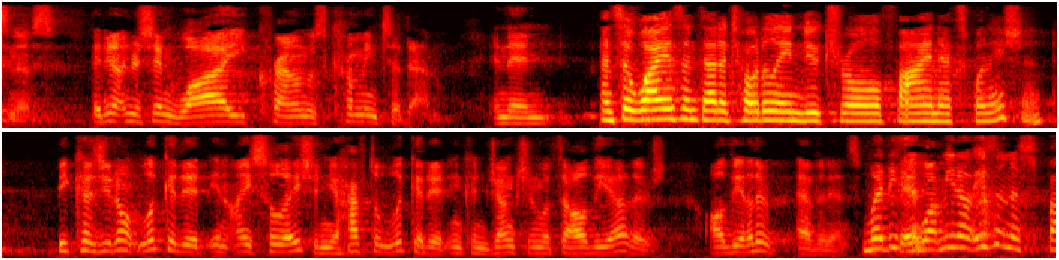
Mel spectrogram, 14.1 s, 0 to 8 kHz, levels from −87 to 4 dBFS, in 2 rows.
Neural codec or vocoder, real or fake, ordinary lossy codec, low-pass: codec, 16 kHz in and 24 kHz out, 1 kbps, XY-Tokenizer; fake; MP3, 64 kbps; 7.2 kHz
